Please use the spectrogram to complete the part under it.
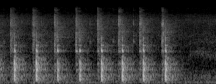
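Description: A knife dices red onion and garlic on a cutting board in seven even, crisp chops close by, then stops.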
